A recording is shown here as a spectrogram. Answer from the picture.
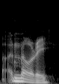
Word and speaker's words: Nori: Is it Nori or Nouri? Yeah, you can say it both ways. Well, how do you say it? Nori.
